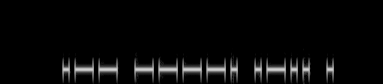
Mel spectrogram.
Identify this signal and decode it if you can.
Morse code, heard as a keyed tone, about 20 wpm, 700 Hz. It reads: W9LE
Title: Speed Racing - USA 1x2 Call Signs 17wpm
